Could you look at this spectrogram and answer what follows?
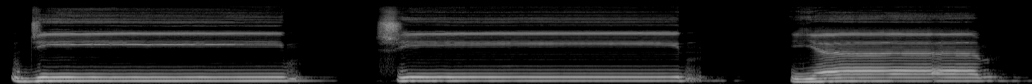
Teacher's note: जुबान के दरमियान और तालू के दरमियान से यह हरूफ अदा होते हैं · زبان کے درمیان اور تالو کے درمیان سے یہ حروف ادا ہوتے ہیں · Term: हरूफ शाजार, حروف شاجادیہ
